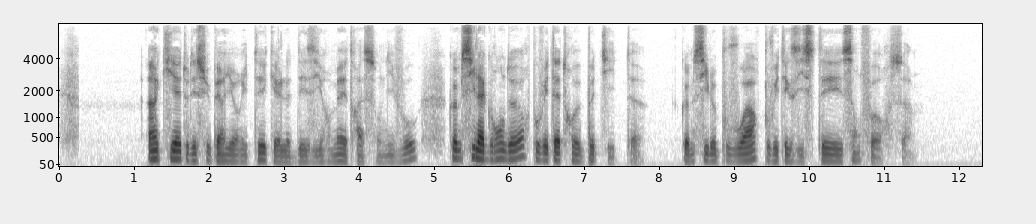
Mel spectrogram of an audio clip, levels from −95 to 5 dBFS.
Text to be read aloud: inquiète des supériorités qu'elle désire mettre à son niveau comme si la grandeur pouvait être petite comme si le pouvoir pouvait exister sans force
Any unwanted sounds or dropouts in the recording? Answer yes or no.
no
